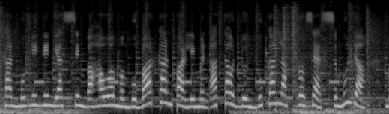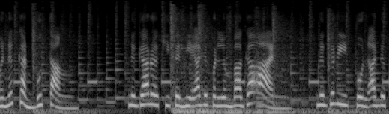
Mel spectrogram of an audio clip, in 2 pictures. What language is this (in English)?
Malay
